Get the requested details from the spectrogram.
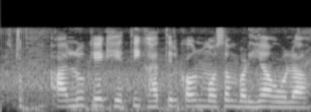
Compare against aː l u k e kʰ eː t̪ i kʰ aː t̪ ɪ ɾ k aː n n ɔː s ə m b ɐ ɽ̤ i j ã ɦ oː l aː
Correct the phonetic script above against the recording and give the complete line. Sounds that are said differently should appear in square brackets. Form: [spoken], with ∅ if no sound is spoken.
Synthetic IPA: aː l u k e kʰ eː t̪ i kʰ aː t̪ ɪ ɾ k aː n [m] ɔː s ə m b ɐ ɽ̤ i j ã ɦ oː l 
